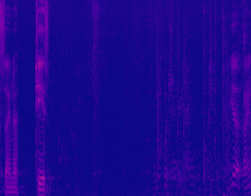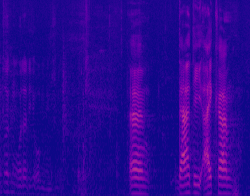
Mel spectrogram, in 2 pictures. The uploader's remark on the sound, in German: Podiumsdiskussion in Frankfurt. 1987, veranstaltet von der „AICA“, der deutschen Sektion des internationalen Verbands der Kunstkritik.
